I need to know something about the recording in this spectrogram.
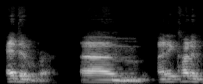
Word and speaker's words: Edinburgh: was actually my inspiration because obviously you don't say edinburgh the way you write edinburgh um and it kind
